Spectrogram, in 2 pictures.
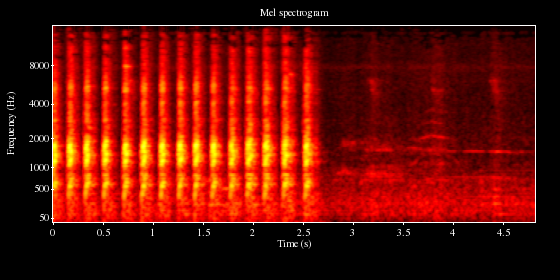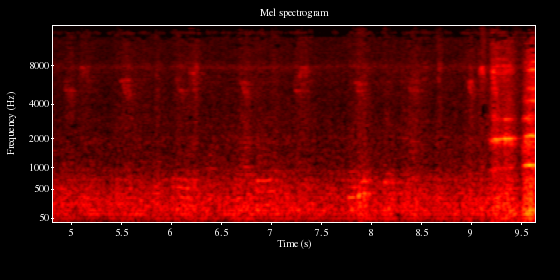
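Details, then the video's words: Female red junglefowl lure call aimed at males: a rapid run of about a dozen raspy clucks, then quiet background with faint scattered sounds and a last loud note at the end. "suara pikat ayam hutan betina"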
